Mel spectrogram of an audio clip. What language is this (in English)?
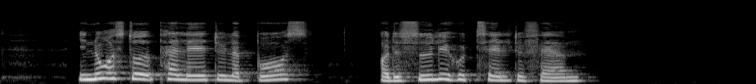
Danish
